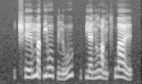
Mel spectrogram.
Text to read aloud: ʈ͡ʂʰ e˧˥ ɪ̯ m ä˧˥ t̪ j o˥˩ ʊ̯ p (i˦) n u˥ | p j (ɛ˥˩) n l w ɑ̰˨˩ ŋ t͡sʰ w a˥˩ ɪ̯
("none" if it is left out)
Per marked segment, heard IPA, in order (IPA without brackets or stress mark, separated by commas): i˩, ɛ˧˥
